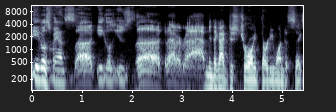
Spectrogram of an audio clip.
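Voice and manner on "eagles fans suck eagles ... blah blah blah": mock, taunting, high, drawn-out jeering yell. Retelling what Cowboys fans kept yelling after the game: imitating fans screaming. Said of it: "They just kept screaming".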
